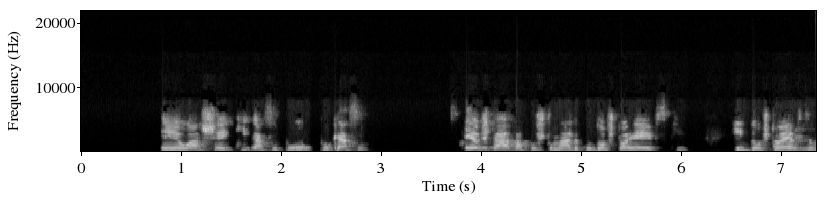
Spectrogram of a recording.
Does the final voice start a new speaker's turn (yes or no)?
no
